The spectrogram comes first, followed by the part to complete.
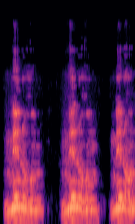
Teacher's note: نون ساکن کے بعد ہا آ گیا جو کہ حروف ہلکی میں سے ہے، تو یہاں پر غنہ نہیں ہوگا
